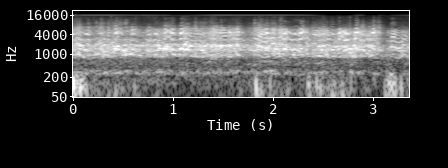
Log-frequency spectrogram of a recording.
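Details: Geese returning to Kabukuri-numa marsh at dusk after sunset, a dense unbroken chorus of countless overlapping honks from a large flock, forming a continuous roaring wash of calls.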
